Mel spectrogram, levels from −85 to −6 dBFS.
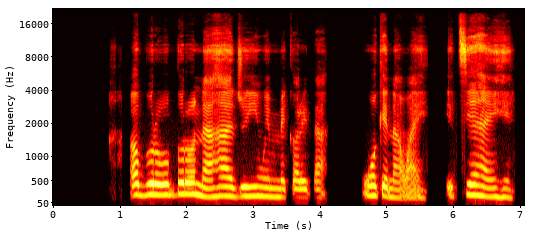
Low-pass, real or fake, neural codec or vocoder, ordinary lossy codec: none; real; none; none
